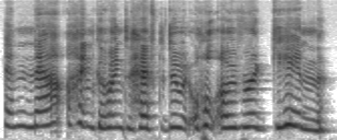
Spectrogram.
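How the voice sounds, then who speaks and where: A high-voiced teenage boy intern as a female reader plays him, exhausted and exasperated. He is dramatic and indignant, with a sarcastic edge, in an audiobook story. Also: normal speed. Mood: seething.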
